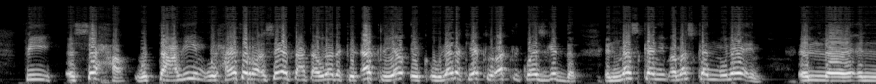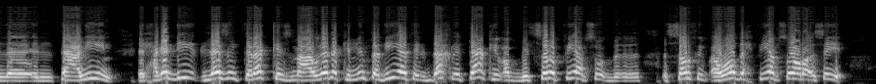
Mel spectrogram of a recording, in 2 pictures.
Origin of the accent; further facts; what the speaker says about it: Egypt; ده بقى حصل بقى بطريقه فاحشه عندنا في مصر،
